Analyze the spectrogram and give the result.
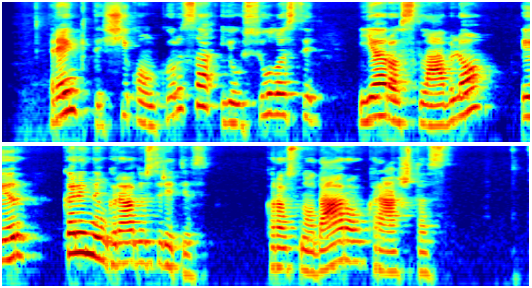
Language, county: Lithuanian, Tauragė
